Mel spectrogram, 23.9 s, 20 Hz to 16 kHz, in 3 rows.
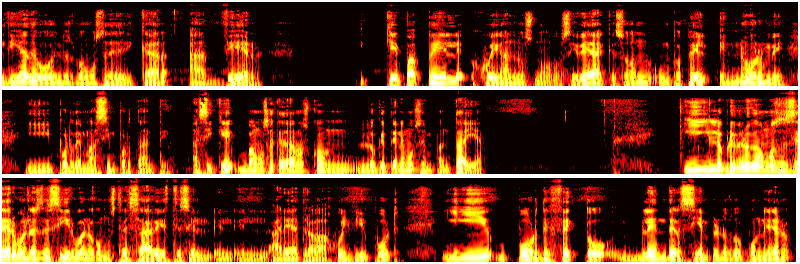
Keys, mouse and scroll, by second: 11.3 middle click, 11.9-13.6 drag, 13.8 click, 15.4 shift+middle click, 16.4-18.0 shift+middle drag, 20.8 middle click.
